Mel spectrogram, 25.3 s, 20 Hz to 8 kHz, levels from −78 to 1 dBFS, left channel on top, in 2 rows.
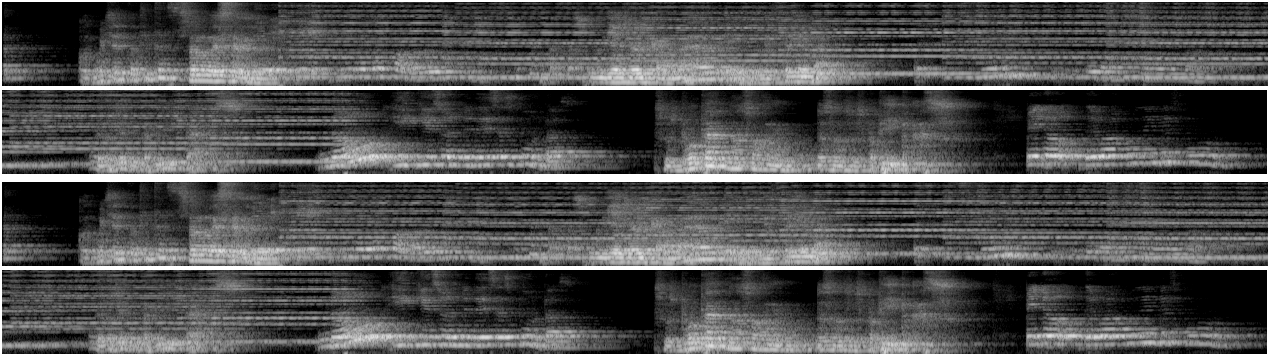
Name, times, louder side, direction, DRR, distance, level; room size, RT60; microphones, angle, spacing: voice 1, 0.8-2.7 5.8-8.2 13.6-15.0 19.2-22.1, left 1 dB, 15° right, -10 dB, 0.9 m, -20 dB
voice 2, 2.4-5.8 9.1-9.3 9.8-10.1 10.5-12.4 13.5-14.1 15.8-18.3 22.9-24.9, equal, 60° right, -4 dB, 0.7 m, -23 dB
sound 1, 2.8-16.1, left 1 dB, 65° left, 1.0 m, -31 dB
2.6 x 2.1 x 2.3 m, 1.4 s
head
